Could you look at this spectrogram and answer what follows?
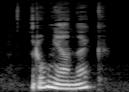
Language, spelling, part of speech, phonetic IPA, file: Polish, rumianek, noun, [rũˈmʲjãnɛk], LL-Q809 (pol)-rumianek.wav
